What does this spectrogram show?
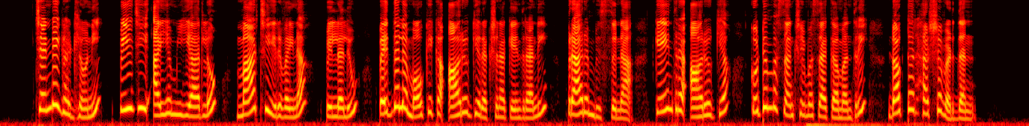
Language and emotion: Telugu, neutral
